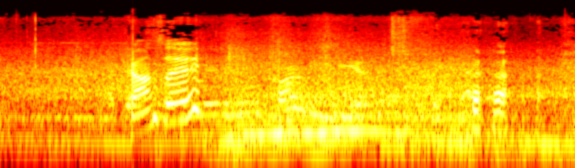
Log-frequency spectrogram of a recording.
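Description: Volkswagen Golf hatchback engine pulling away on a wet street, a steady low rumble that swells about two seconds in as it accelerates. People's voices call out over it about a second in and again near the end.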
